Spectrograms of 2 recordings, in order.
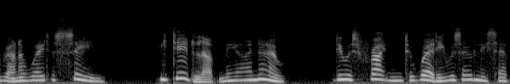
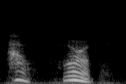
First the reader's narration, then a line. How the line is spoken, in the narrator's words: Charlotte whispered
